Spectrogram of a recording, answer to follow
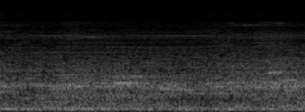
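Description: Steady background din of arcade machines: a low hum under a faint electronic wash, with no distinct hits or events.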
